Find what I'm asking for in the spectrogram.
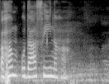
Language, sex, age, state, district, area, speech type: Sanskrit, female, 18-30, Maharashtra, Wardha, urban, read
